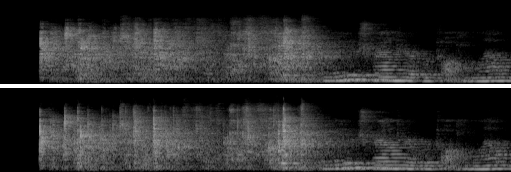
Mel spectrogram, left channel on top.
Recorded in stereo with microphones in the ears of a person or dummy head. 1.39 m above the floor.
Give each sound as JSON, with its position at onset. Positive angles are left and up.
{"t": 0.4, "sound": "a rattle", "side_deg": -60, "distance_m": 1.0}
{"t": 3.1, "sound": "a woman speaking", "side_deg": -10, "distance_m": 1.5}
